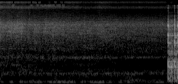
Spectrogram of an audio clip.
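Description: Chopped tomatoes fry in a hot pan for a mutton kulambu, giving a soft, steady sizzle close by, with a sharper burst of spitting at the very end.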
